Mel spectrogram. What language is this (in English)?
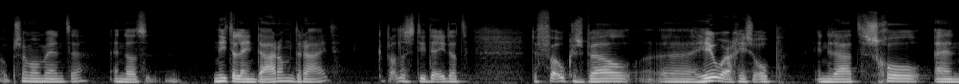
Dutch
